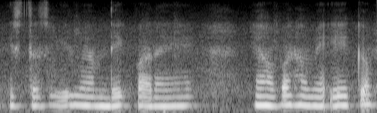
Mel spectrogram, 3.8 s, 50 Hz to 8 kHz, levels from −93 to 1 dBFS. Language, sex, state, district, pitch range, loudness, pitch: Hindi, female, Goa, North and South Goa, 185-195 Hz, -17 LUFS, 190 Hz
